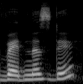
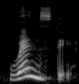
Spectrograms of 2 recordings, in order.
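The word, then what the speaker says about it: Wednesday: इसकी हमने जनरली कहते हैं हम वेडनेसडे, पर इसकी करेक्ट प्रोनाउंसिएशन है वेंसडे, वेंसडे। सिर्फ 2 भाग है इस वर्ड के प्रोनाउंसिएशन में, वेंसडे।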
